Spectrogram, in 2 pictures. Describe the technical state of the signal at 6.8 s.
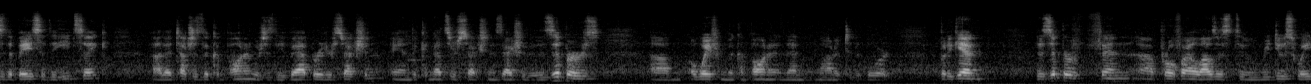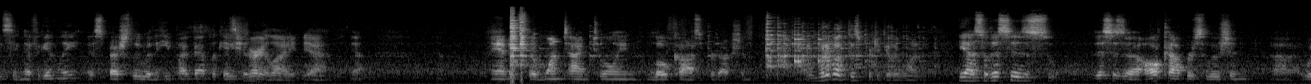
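At 6.8 s the signal is intact, with no technical fault present at that moment.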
